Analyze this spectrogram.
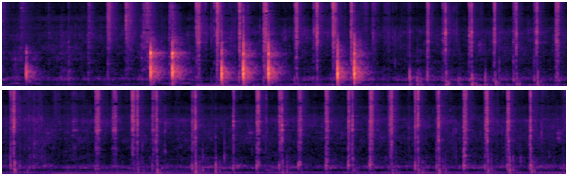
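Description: A knife blade scrapes and chops quickly at the peel of a root.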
